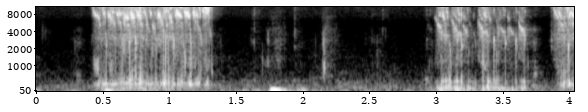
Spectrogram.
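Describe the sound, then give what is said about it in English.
Air drawn through a mouthful of wine during tasting: several gurgling, hissy slurps, a long one first, then short bursts and another cluster, with no talk. “Just kind of hold it in your mouth and let the acidity of the wine become a little bit more apparent to you. Okay. And then draw some air through it gently, kind of like this.”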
